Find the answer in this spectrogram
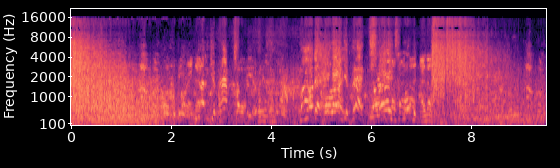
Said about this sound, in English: It's now 11 o'clock. Still hear continuing explosions, but it's another explosion. This recording was made between 10 and 11 o'clock. Okay, right. The explosion came from the direction of Building 7.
